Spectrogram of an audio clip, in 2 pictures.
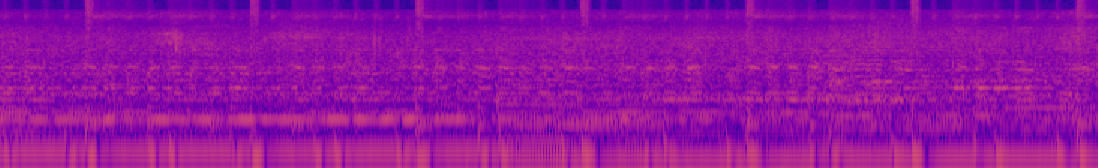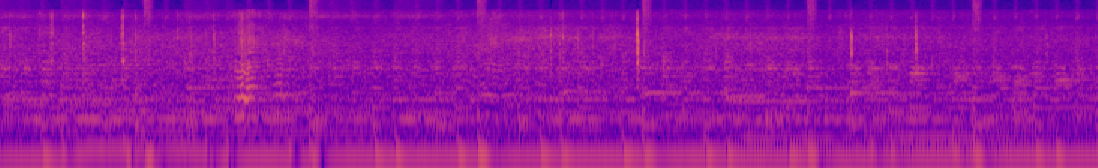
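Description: Honey bees buzz around a farm beehive in a dense, continuous drone close to the microphone, with individual insects whizzing past now and then and faint voices underneath.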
